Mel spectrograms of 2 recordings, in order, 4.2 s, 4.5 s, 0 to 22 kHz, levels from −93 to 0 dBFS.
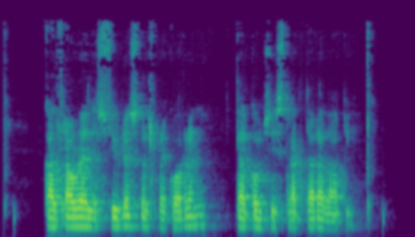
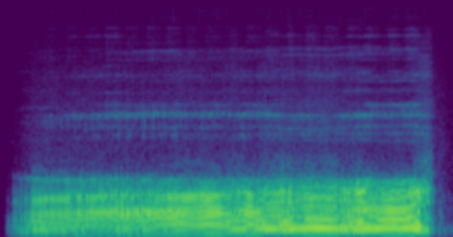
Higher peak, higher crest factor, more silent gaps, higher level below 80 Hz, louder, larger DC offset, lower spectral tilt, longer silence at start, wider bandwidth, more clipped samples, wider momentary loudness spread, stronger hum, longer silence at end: about the same, -2 dBFS vs -2 dBFS; about the same, 20 dB vs 16 dB; neither; second, -66 dBFS vs -38 dBFS; about the same, -21 LUFS vs -20 LUFS; neither; second, -5.5 dB/octave vs -11 dB/octave; first, 0.45 s vs 0.2 s; first, 16.5 kHz vs 4.4 kHz; neither; first, 13 LU vs 7 LU; neither; first, 0.45 s vs 0.2 s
